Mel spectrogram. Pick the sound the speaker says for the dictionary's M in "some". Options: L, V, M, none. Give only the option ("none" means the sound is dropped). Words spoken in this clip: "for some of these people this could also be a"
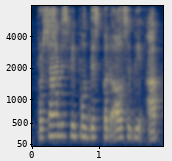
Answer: none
